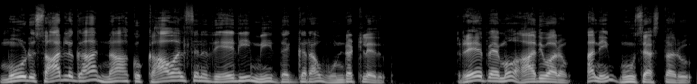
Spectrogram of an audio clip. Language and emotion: Telugu, disgusted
